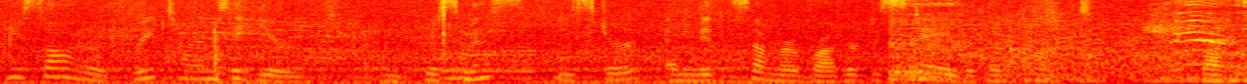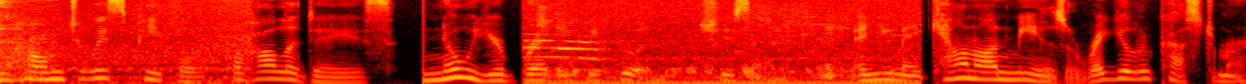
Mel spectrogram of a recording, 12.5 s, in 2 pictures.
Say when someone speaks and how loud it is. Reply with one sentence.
You can hear the talking from 0.0 to 12.4 s, at a steady volume.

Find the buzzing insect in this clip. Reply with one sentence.
You can hear the buzzing insect from 0.0 to 7.5 s.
